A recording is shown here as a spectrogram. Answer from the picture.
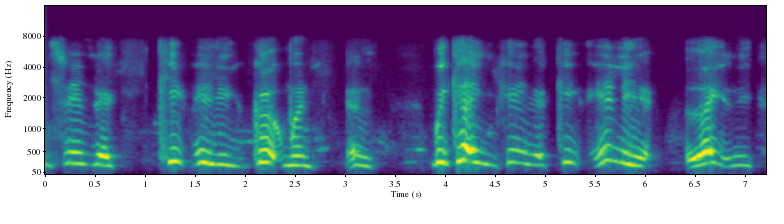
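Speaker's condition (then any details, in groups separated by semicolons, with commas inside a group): Cerebral palsy; speech affected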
